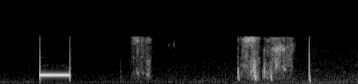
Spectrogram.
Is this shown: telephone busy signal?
yes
